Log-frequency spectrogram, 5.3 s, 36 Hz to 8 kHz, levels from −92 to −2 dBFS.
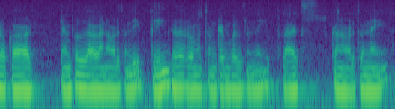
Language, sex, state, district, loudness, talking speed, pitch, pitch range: Telugu, male, Andhra Pradesh, Chittoor, -32 LUFS, 150 wpm, 95 Hz, 95-100 Hz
